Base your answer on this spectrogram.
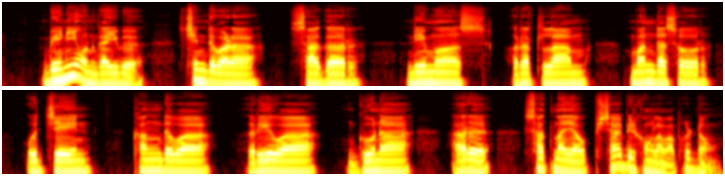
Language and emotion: Bodo, neutral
